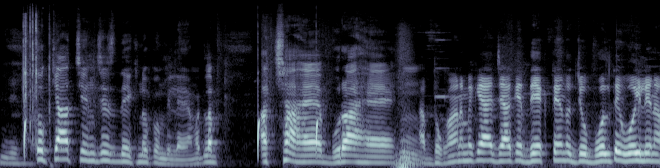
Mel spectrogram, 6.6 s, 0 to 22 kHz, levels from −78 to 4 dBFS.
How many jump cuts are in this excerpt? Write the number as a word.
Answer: one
